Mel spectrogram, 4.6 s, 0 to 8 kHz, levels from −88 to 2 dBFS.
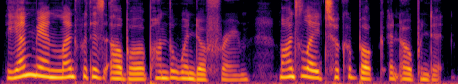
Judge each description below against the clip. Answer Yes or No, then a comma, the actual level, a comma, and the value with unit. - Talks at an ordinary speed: No, fast, 235 wpm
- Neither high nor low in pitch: No, high, 225 Hz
